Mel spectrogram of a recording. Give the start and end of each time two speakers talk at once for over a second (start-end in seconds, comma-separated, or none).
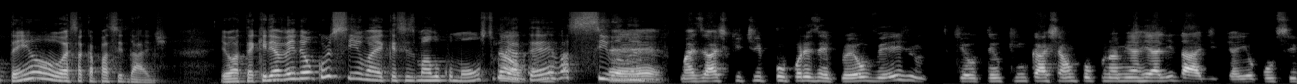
none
